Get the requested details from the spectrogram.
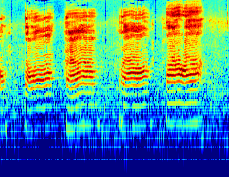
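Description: A young grey seal sings four sustained, tuneful, voice-like notes, copying a musical scale it was taught.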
